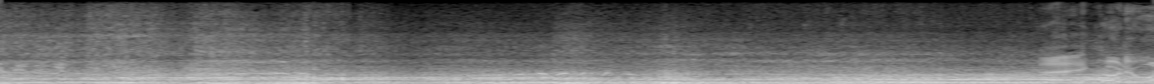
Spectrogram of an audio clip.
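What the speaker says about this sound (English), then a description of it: "So this track has no prep on it, so we're all gonna be doing burnouts." A Mercedes-AMG car does a burnout launch on an unprepped drag track, its engine roaring loud and continuous with rising and falling revs, while voices carry in the background.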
